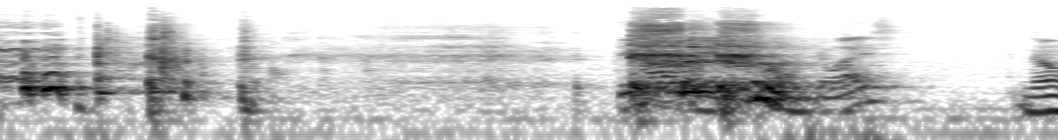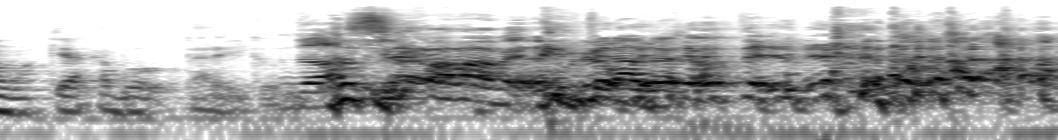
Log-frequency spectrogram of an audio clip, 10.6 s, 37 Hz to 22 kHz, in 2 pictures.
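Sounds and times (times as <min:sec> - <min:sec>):
person coughing: 0:00.0 - 0:01.5, 0:02.9 - 0:04.1
speech: 0:03.1 - 0:04.5, 0:05.1 - 0:10.5
laughter: 0:07.3 - 0:10.5.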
